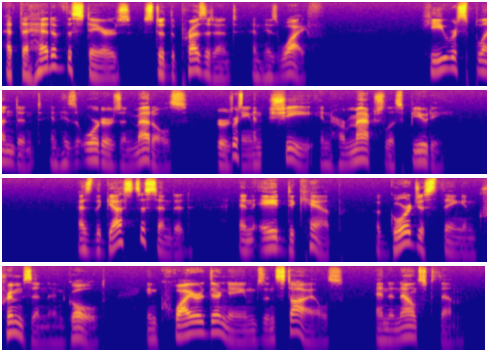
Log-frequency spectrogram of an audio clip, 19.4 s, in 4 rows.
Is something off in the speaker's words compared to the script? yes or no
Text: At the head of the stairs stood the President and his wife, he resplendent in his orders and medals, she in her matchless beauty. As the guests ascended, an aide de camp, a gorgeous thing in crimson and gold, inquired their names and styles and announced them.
yes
